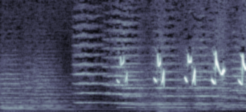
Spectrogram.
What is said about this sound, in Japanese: 鳥飼ってるんだね。 ええ、可愛いでしょ？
